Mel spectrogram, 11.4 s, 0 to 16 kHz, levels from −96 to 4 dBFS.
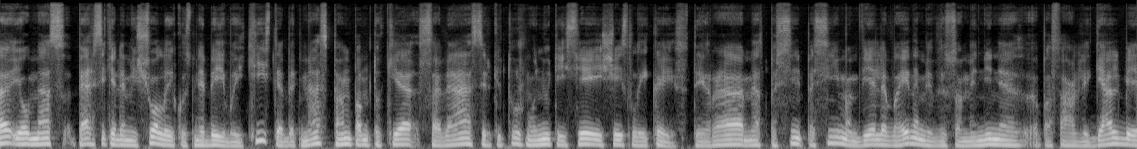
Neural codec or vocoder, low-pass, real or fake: codec, 44.1 kHz, 7.8 kbps, DAC; 14.4 kHz; fake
